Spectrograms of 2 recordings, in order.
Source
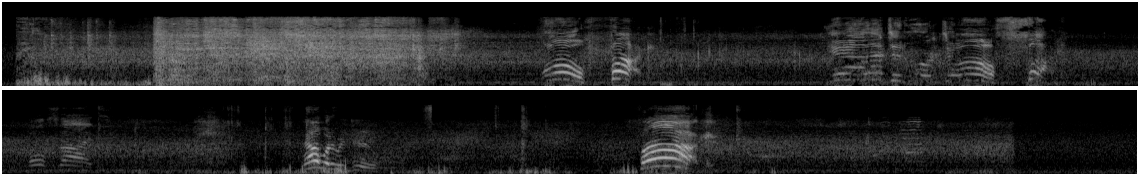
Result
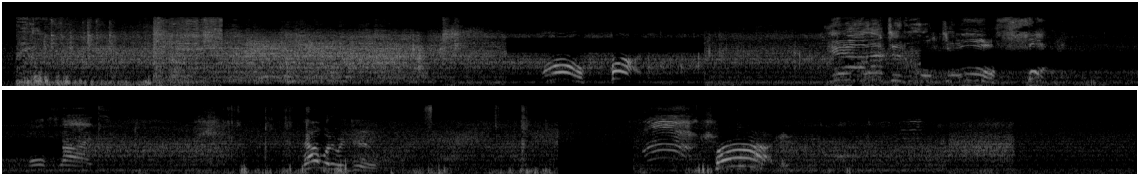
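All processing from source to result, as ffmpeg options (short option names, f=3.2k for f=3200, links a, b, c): -filter_complex "[0:a]asettb=1/sr,asplit=3[a][b][c];[a]atrim=end=2.204[d];[b]atrim=start=2.2:end=4.41,asetpts=PTS-STARTPTS,afade=t=in:d=0.004:c=qsin,afade=t=out:st=2.206:d=0.004:c=qsin,highpass=150,lowpass=2.3k,aeval=exprs='sgn(val(0))*max(abs(val(0))-0.00251,0)':c=same,asplit=2[e][f];[f]adelay=20,volume=-12dB[g];[e][g]amix=inputs=2:normalize=0,atrim=end_sample=97461[h];[c]atrim=start=4.406[i];[d][h]acrossfade=d=0.004:c1=hsin:c2=qsin[j];[j][i]acrossfade=d=0.004:c1=qsin:c2=hsin,asettb=1/sr,asplit=3[k][l][m];[k]atrim=end=5.044[n];[l]atrim=start=5.04:end=7.02,asetpts=PTS-STARTPTS,afade=t=in:d=0.004:c=qsin,afade=t=out:st=1.976:d=0.004:c=qsin,acrossover=split=2600[o][p];[p]acompressor=threshold=-43dB:ratio=4:attack=1:release=60[q];[o][q]amix=inputs=2:normalize=0,asuperstop=centerf=2600:order=20:qfactor=1.2,highpass=270,equalizer=f=310:t=q:w=4:g=-9,equalizer=f=460:t=q:w=4:g=-9,equalizer=f=910:t=q:w=4:g=4,equalizer=f=1.6k:t=q:w=4:g=-7,equalizer=f=2.9k:t=q:w=4:g=8,lowpass=f=4.2k:w=0.5412,lowpass=f=4.2k:w=1.3066[r];[m]atrim=start=7.016[s];[n][r]acrossfade=d=0.004:c1=hsin:c2=qsin[t];[t][s]acrossfade=d=0.004:c1=qsin:c2=hsin,asettb=1/sr,asplit=3[u][v][w];[u]atrim=end=9.184[x];[v]atrim=start=9.18:end=11.97,asetpts=PTS-STARTPTS,afade=t=in:d=0.004:c=qsin,afade=t=out:st=2.786:d=0.004:c=qsin,asuperstop=centerf=1300:order=12:qfactor=0.86,highshelf=f=5.8k:g=-8.5[y];[w]atrim=start=11.966[z];[x][y]acrossfade=d=0.004:c1=hsin:c2=qsin[aa];[aa][z]acrossfade=d=0.004:c1=qsin:c2=hsin,asettb=1/sr,asplit=3[ab][ac][ad];[ab]atrim=end=16.924[ae];[ac]atrim=start=16.92:end=20.83,asetpts=PTS-STARTPTS,afade=t=in:d=0.004:c=qsin,afade=t=out:st=3.906:d=0.004:c=qsin,highpass=f=110:p=1,tiltshelf=f=740:g=5,acrossover=split=2000[af][ag];[af]adelay=750[ah];[ah][ag]amix=inputs=2:normalize=0,atrim=end_sample=172431[ai];[ad]atrim=start=20.826[aj];[ae][ai]acrossfade=d=0.004:c1=hsin:c2=qsin[ak];[ak][aj]acrossfade=d=0.004:c1=qsin:c2=hsin,aecho=1:1:4.5:0.42,acompressor=threshold=-31dB:ratio=6,volume=-2dB"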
